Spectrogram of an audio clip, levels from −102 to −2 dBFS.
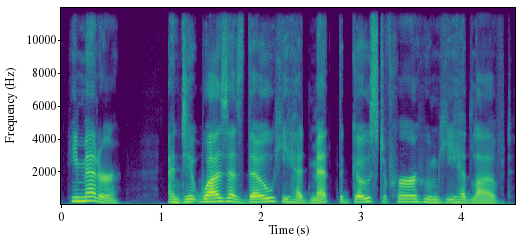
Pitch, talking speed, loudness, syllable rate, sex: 165 Hz, 250 wpm, -20 LUFS, 5.1 syllables/s, female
